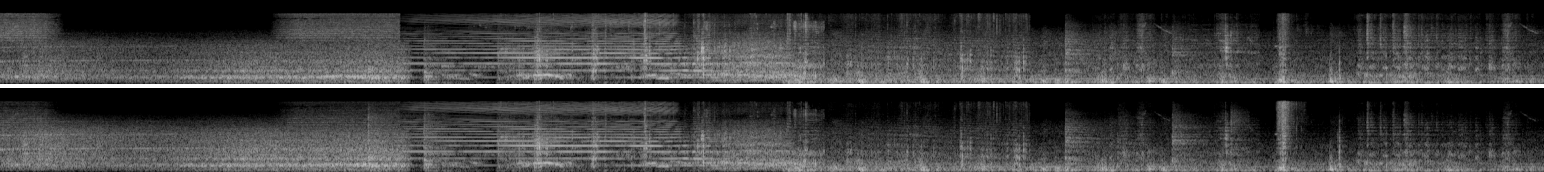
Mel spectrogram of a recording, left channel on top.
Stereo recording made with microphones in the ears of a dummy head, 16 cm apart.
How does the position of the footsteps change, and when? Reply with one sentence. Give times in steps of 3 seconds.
In this clip you hear the footsteps not at all from 0 s, on the right from 3 s, on the left from 6 s, in the centre from 9 s and on the right from 12 s.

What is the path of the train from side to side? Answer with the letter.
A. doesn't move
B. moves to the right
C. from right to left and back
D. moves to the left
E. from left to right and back
D.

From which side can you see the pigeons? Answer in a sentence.
You can hear the pigeons on the left.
